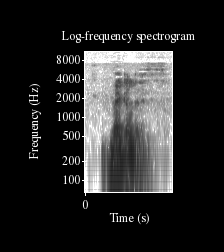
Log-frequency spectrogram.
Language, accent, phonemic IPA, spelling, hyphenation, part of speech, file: English, Southern England, /ˈmɛɡəlɪθ/, megalith, meg‧a‧lith, noun, LL-Q1860 (eng)-megalith.wav
- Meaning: 1. A large stone slab making up a prehistoric monument, or part of such a monument 2. A prehistoric monument made up of one or more large stones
